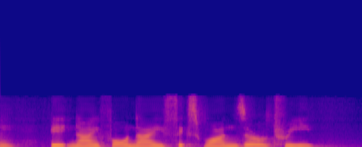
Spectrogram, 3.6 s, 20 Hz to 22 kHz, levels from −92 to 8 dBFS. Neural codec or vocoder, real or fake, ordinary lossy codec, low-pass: codec, 16 kHz, about 1 kbps, DyCAST, with the encoder's durations; fake; none; none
